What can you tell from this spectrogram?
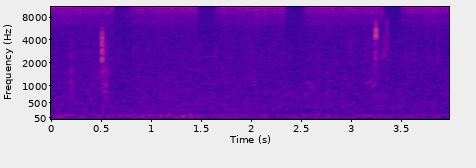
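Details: Bicolour meadow bush-cricket in Breitenbrunn, Austria, July 2020: a continuous very high, hissing buzz broken by short silent gaps about once a second, with faint scattered clicks below.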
